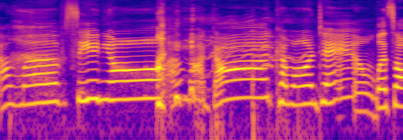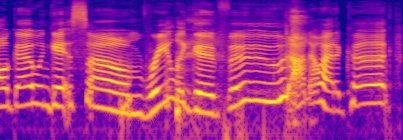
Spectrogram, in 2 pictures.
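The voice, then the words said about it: Put-on Southern belle drawl. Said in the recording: “I'm into the Southern drawl, like the Southern belle”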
